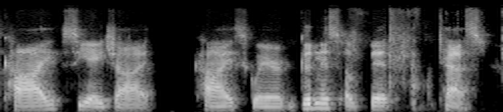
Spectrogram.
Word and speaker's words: chi: let's look at X that's pronounced CAI Zhi chi-square goodness-of-fit test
